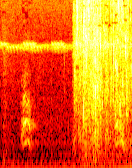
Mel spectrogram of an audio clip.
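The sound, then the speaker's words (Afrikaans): After a second of near-quiet with a faint steady whine, water begins pouring into a bowl holding a cake mixture, a continuous splashing rush that lasts to the end. “Ja, nou moet ek net water bygooi.”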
